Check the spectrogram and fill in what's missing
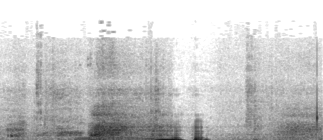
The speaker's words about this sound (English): there's a dog passing by. Two dogs.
